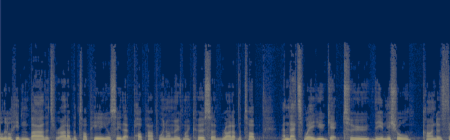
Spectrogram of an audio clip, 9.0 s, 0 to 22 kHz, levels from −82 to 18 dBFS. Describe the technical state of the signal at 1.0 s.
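Nothing is wrong with the signal at 1.0 s; the audio is intact there.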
